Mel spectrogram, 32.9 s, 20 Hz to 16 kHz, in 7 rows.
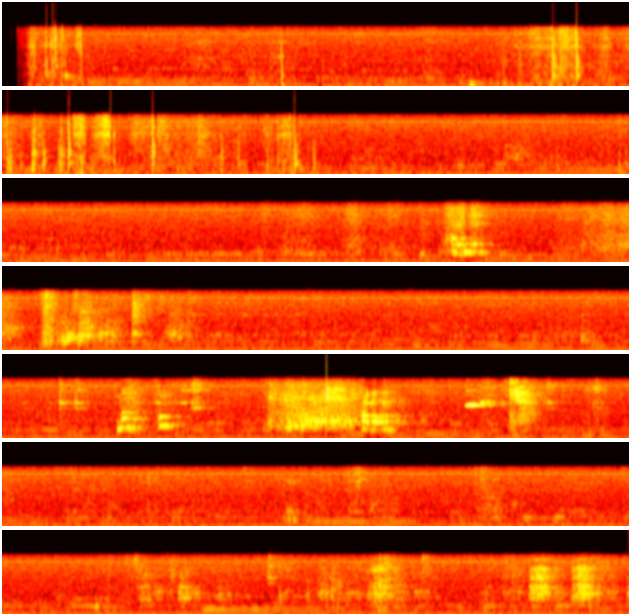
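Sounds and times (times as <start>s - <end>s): noisy rustle: 0.1s - 18.8s, 20.6s - 32.9s
dog whimpering: 22.3s - 22.9s.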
